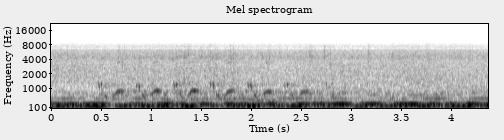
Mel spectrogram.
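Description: Ambient music: a steady low droning pad that throbs gently, with a quick run of about eight short upward-sweeping chirps, about four a second, starting about half a second in and stopping past the middle.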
